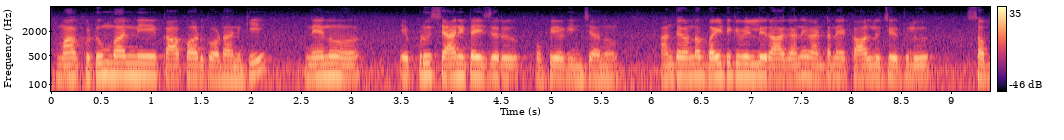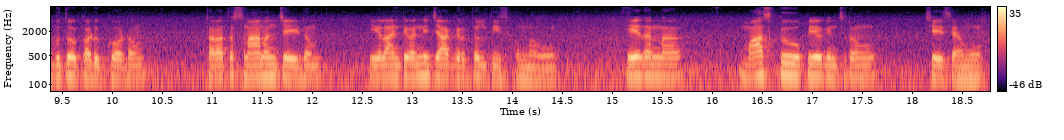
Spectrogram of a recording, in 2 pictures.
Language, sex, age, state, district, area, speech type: Telugu, male, 30-45, Andhra Pradesh, Guntur, urban, spontaneous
